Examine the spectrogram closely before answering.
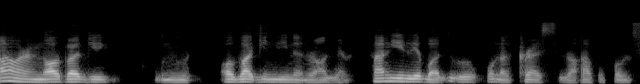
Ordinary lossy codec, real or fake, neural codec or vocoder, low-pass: none; fake; codec, 16 kHz, 0.5 kbps, FreqCodec, larger model; 7.2 kHz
